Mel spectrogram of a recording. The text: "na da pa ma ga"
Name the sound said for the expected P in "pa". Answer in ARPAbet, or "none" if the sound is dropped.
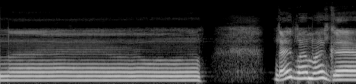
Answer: B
